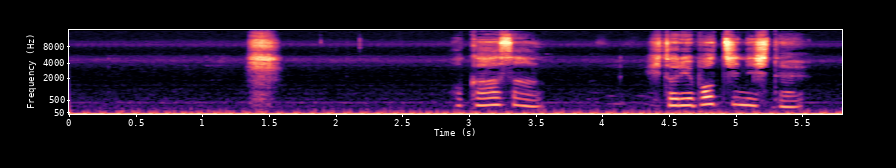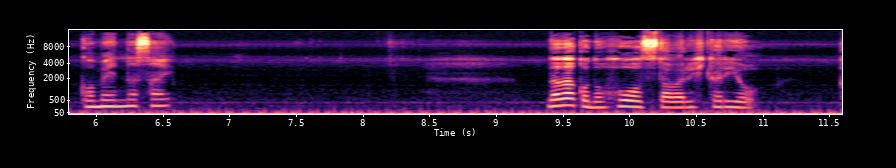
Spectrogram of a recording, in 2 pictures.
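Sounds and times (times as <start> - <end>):
low hum: 0.0 - 11.5
nasal sniffle: 1.3 - 1.6
speech: 3.0 - 3.7, 4.4 - 6.7, 9.4 - 11.0.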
